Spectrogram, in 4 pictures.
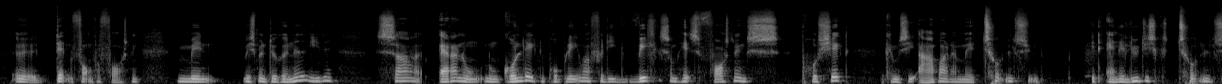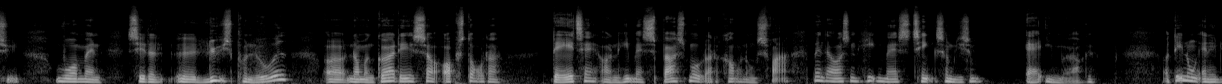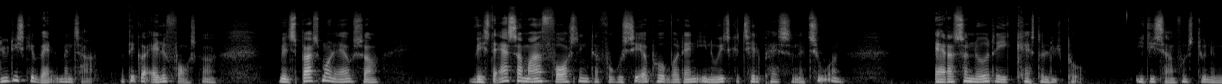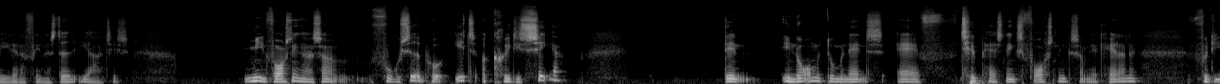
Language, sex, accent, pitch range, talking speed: Danish, male, native, 110-140 Hz, 170 wpm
